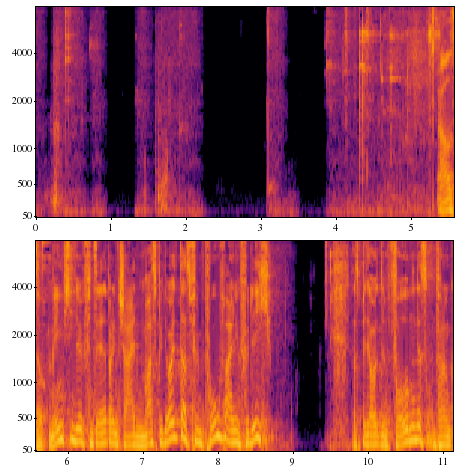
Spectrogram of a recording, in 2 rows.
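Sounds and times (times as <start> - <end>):
sipping water from a glass: 0.0 - 2.3
speech: 5.4 - 8.8, 9.8 - 11.1.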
